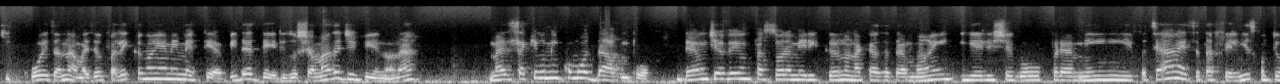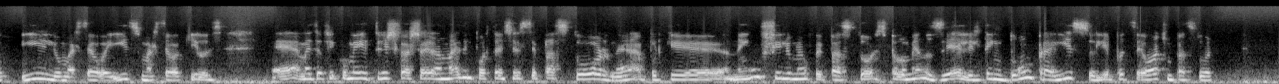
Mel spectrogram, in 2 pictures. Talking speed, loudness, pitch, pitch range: 225 wpm, -11 LUFS, 205 Hz, 175-245 Hz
